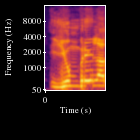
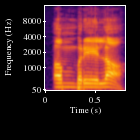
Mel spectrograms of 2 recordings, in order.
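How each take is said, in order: First: यूम्ब्रेला started with a 'you' sound; यूम्ब्रेला said as 'you-mbrella' with a y-glide; wrong reading. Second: अम्ब्रेला started with a short 'uh' sound; अम्ब्रेला said as 'uh-mbrella', no y-glide; correct reading. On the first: Teacher shows students the wrong way: यूम्ब्रेला starting on 'you'. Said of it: "यूम्ब्रेला तो नहीं बोलोगे". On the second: Teacher gives students the right form: अम्ब्रेला with a plain 'a' start. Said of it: "इसको बोलेंगे हम अम्ब्रेला". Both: Shown as a demonstration.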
